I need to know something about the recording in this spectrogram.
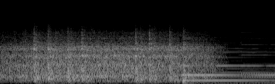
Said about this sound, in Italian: Però l'altra volta c'erano più vagoni. Eh insomma, il treno è sempre il treno, eh. Dovrebbero farlo passare più spesso. Eh no, dopo ci si abitua e non ci si diverte più. È sempre bello il treno. Eh sì, il treno è bello.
